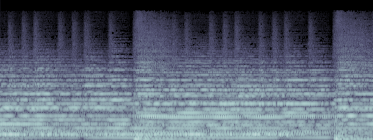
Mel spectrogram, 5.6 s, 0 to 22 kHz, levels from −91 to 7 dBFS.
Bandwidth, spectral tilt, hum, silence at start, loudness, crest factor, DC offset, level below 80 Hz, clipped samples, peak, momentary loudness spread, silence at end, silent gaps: 15 kHz; -6.5 dB/octave; none; 0 s; -15 LUFS; 14 dB; under 0.1%; -28 dBFS; under 0.1%; -2 dBFS; 3 LU; 0 s; none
